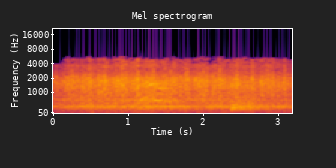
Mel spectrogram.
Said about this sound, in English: I'm packed from front page to want ads with the very essence of liberty. Listen to my presses roar.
